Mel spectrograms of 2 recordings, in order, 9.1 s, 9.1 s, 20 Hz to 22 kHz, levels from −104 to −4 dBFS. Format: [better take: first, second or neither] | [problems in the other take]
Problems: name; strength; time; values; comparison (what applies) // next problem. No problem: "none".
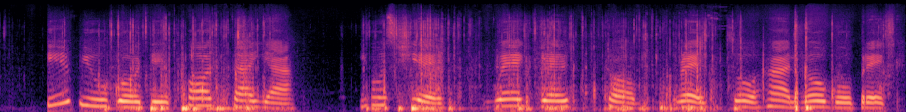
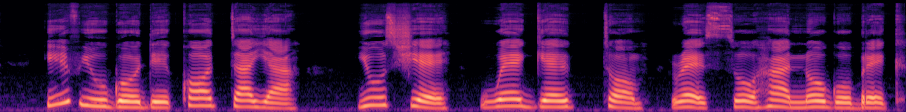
second | noise reduction (neural mask model RNNoise)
